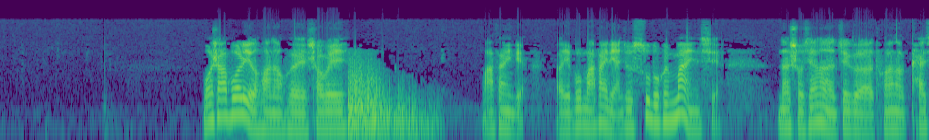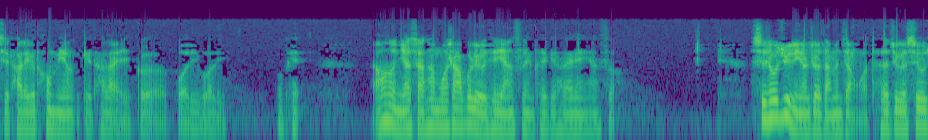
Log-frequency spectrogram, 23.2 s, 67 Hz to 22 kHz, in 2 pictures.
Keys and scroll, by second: 1.3 r, 5.7 Escape, 22.5 6.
